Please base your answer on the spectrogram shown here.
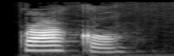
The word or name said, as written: grockle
